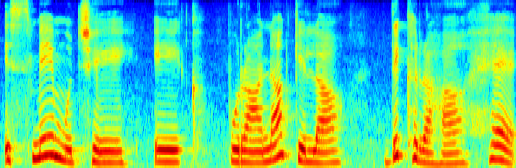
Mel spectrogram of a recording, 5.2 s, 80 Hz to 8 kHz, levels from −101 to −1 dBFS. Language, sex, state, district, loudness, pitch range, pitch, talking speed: Hindi, female, Madhya Pradesh, Katni, -14 LUFS, 195-240 Hz, 210 Hz, 95 wpm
